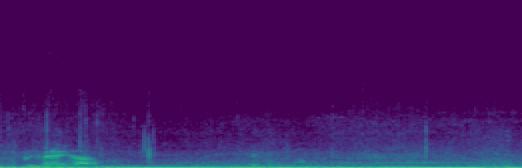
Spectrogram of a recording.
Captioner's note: truck driving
